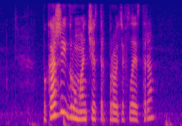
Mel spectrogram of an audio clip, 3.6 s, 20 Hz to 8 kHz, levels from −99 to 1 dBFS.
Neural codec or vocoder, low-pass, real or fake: vocoder, 24 kHz, 100 mel bands, Vocos; 7.2 kHz; fake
